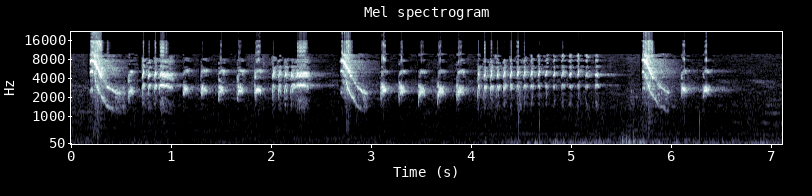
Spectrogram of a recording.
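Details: Orange-headed thrush singing vigorously: sharp downward sweeps, each followed by a rapid string of evenly spaced, ringing repeated notes, the pattern given three times.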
